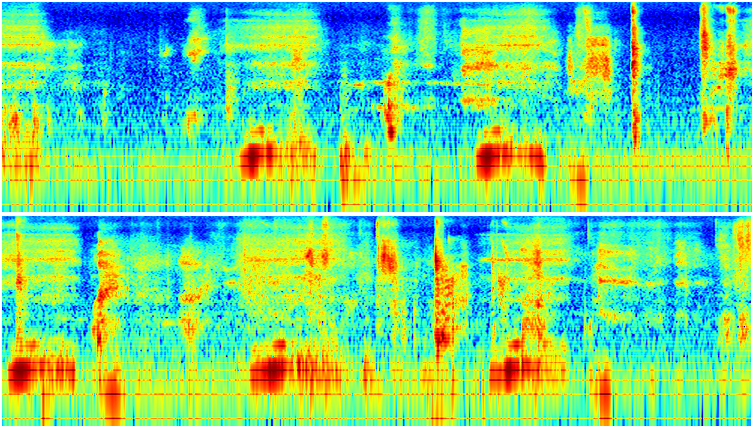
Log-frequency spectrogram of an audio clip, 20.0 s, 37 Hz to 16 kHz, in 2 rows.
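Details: Sleeping mother snoring: low rumbling snores roughly every three seconds, about 18 a minute, while a baby babbles and plays nearby making small noises; snoring.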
